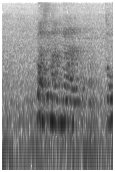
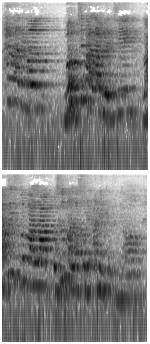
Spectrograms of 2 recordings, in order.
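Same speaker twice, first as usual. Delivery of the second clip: ordinary delivery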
